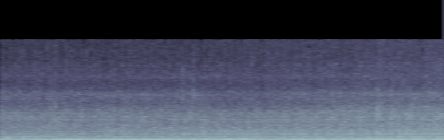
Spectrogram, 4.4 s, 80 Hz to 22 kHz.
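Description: Engines of a convoy of modified offroad 4x4s running as the vehicles roll slowly past, gradually growing louder as the lead vehicle approaches.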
